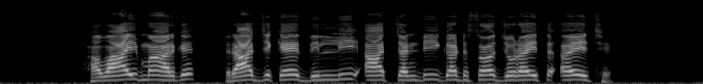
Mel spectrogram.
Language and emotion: Maithili, neutral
